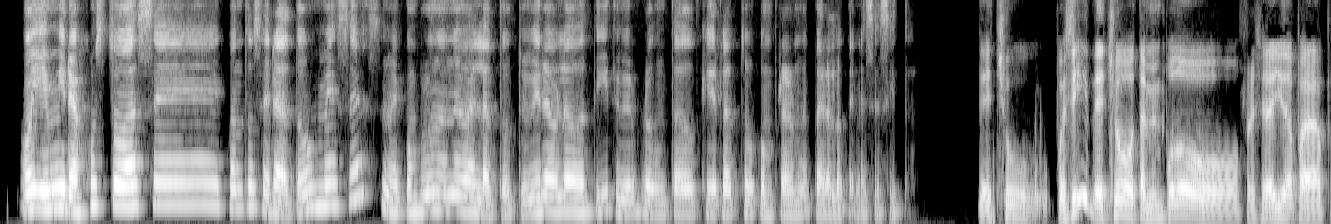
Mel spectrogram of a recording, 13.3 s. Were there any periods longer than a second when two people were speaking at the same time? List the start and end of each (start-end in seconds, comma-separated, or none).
none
